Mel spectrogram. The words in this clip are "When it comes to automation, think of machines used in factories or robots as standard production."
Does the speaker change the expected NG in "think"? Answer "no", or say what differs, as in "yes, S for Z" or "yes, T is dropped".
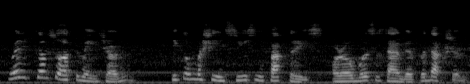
yes, NG is dropped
